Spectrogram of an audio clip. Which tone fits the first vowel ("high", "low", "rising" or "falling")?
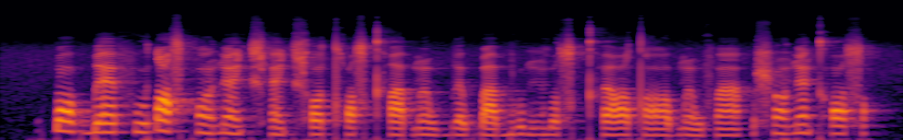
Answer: falling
